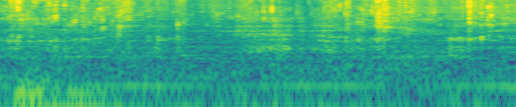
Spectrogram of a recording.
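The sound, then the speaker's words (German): Quiet sloshing and dripping of water as food is washed by hand in a bowl, turning the water cloudy, with soft irregular splashes and trickles over a low background hum. “Dann wasche ich das jetzt. Und dann wird das auch so trüb, das Wasser.”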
